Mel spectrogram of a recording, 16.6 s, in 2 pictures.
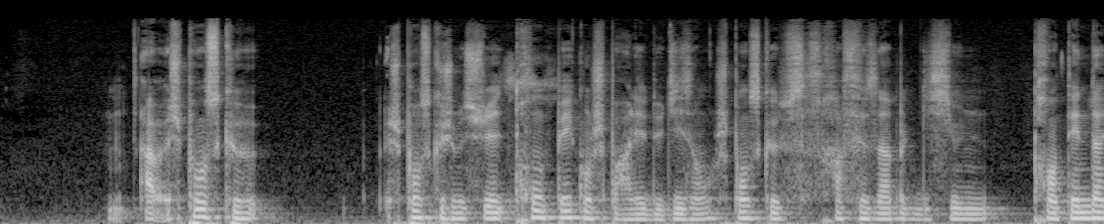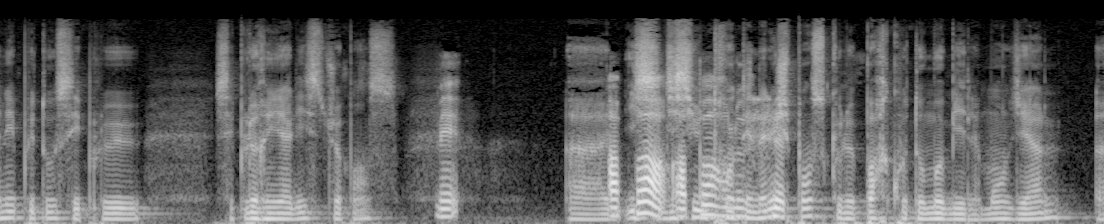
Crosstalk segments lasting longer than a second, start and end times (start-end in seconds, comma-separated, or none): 12.8-14.2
